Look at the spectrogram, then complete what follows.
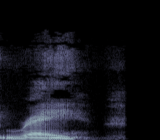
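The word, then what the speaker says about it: Reay: My handle is at Emma Joy Ray.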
